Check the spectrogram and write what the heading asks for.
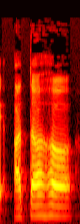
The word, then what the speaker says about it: अतः: प्रयोग कर रहे हैं विसर्ग इसका उच्चारण ह की तरह होता है इसका चिन्ह दो बिंदियां के रूप में लिखा जाता है जो वर्ण के बाद लगाई जाती है जैसे अतः प्रातः नमः आदि हिंदी भाषा में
